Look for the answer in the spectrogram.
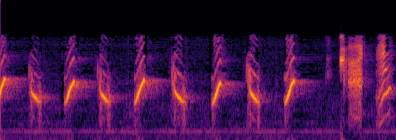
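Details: Pet cockatiel described as talking: eight quick whistled notes, each sliding up then down, repeated about every quarter second, then two harsh raspy notes to close, over a steady low hum.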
